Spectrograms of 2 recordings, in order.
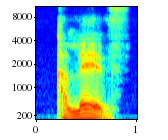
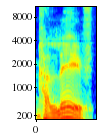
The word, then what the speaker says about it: Kalev: And so the proper pronunciation in the Torah, according to the Masoretic pointing, is Kalev. – Right. – Kalev, the accent on the second syllable. – Right. – Kalev, where I just did a quick skim and it looks like it's consistently the second syllable that right.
